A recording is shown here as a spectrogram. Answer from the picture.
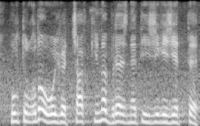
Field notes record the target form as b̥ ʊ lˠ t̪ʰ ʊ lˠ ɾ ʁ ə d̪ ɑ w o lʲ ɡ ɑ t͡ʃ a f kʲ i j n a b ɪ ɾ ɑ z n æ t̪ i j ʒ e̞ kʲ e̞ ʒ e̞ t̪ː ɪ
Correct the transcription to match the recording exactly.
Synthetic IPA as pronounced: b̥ ʊ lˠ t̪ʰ ʊ ɾ ʁ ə d̪ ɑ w o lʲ ɡ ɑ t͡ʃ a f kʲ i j n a b ɪ ɾ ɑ z n æ t̪ i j ʒ e̞ ɡʲ e̞ ʒ e̞ t̪ː ɪ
